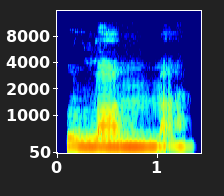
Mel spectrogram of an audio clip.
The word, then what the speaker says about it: lam: the root chakra is it's spelled like lamb but again that a is more like sounds more like a u so it's lum and then the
